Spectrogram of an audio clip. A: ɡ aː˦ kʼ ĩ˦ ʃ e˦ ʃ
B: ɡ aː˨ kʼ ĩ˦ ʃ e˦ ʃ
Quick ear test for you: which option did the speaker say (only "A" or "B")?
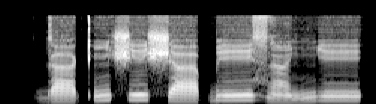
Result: B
